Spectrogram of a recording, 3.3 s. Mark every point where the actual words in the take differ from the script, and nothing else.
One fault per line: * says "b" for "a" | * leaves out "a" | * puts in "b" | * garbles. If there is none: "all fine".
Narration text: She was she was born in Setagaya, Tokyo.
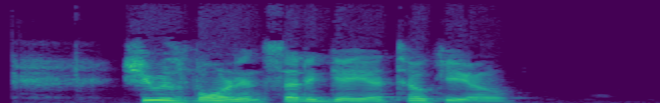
* leaves out "she was"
